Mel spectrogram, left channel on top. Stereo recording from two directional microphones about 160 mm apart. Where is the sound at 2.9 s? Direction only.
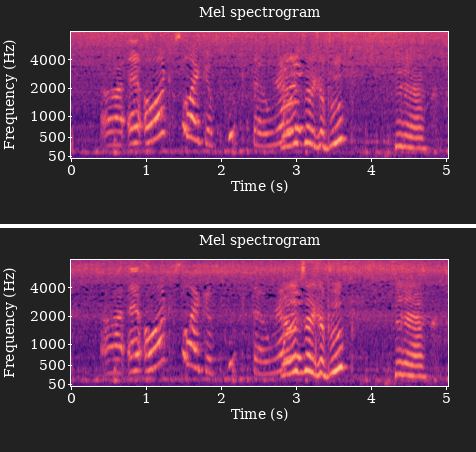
20° right (ahead or behind).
